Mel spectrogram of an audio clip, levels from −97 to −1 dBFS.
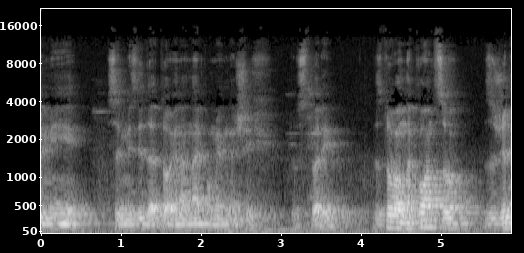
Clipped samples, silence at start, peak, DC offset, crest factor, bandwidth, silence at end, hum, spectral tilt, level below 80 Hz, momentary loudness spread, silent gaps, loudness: under 0.1%; 0 s; -4 dBFS; 0.1%; 18 dB; 12 kHz; 0 s; none; -7 dB/octave; -46 dBFS; 19 LU; none; -22 LUFS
